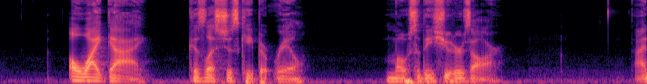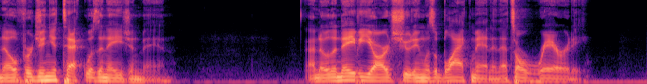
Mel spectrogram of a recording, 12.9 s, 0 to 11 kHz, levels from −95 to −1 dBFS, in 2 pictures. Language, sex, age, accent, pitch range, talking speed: English, male, 30-49, American, 85-100 Hz, 165 wpm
